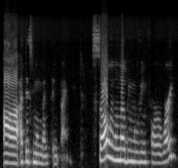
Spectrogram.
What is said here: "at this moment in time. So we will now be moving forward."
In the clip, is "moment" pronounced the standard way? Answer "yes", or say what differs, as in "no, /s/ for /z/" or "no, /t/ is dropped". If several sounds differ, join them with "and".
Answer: yes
